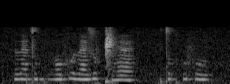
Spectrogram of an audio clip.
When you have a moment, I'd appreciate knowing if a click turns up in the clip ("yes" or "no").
yes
